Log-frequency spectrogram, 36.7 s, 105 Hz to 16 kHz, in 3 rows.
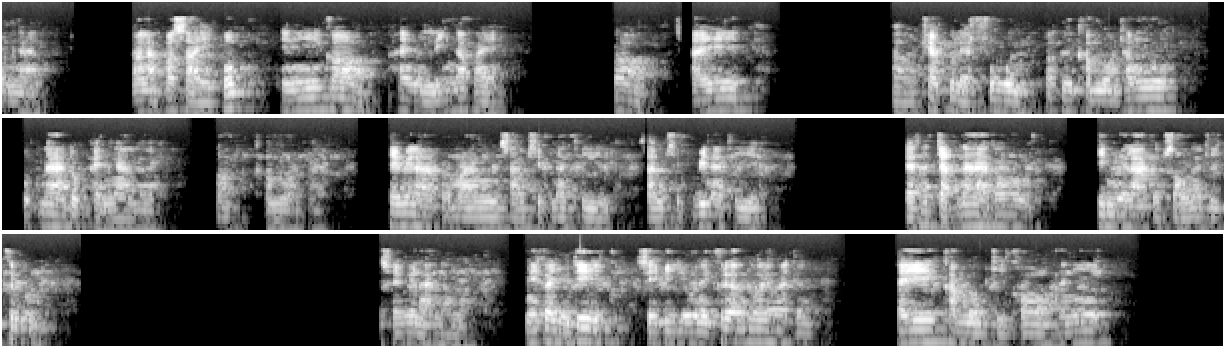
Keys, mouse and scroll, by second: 4.6 click, 14.4 click, 17.9 click, 29.7-34.8 drag.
